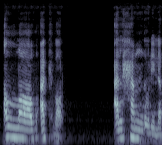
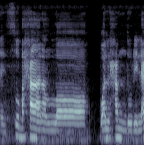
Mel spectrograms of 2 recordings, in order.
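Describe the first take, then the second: First: A full stop between আল্লাহু আকবার and আলহামদুলিল্লাহ; pausing between phrases. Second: সুবহানাল্লাহ flows into ওয়ালহামদুলিল্লাহ with no stop; run together. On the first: Teacher showing students a clear stop between phrases. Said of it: "থেমে থেমে বলেন". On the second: Teacher showing how the phrases join with wa. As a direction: link ওয়ালহামদুলিল্লাহ to সুবহানাল্লাহ with the joining wa. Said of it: "আর যদি একবারে বলি". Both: Shown as a demonstration.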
